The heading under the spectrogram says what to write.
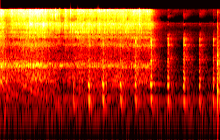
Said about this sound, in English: Pause for obnoxiously loud water sip.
